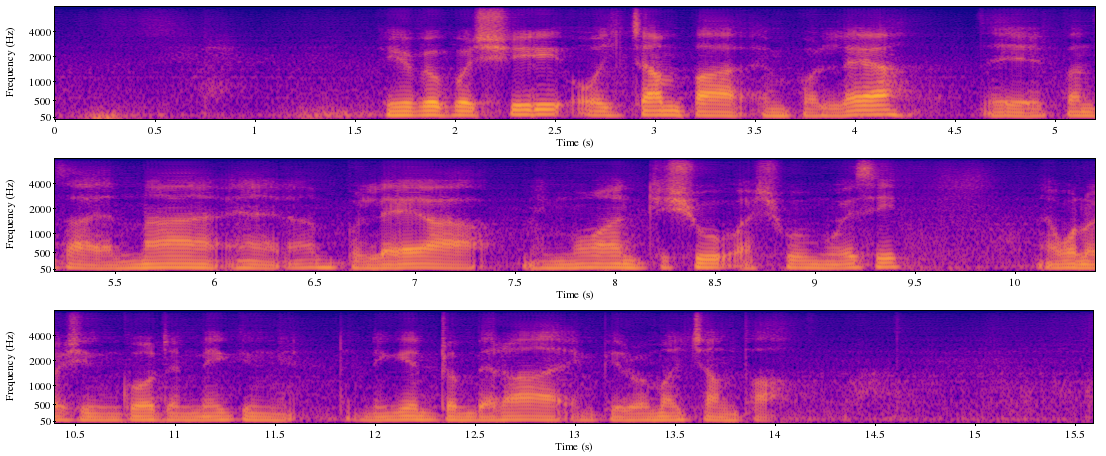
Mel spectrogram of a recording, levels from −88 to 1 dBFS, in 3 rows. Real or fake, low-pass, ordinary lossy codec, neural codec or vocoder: fake; none; none; codec, 16 kHz, 0.3 kbps, FocalCodec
